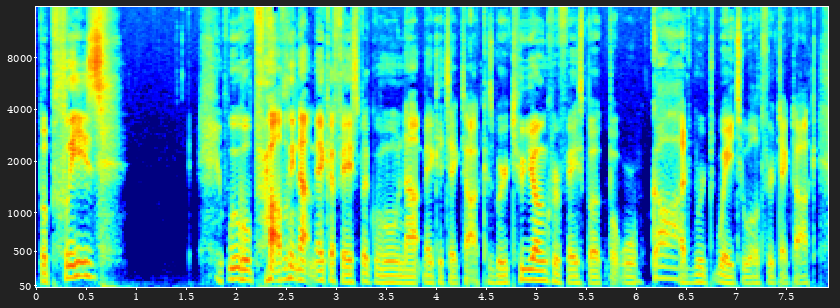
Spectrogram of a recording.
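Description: A young adult man hosting a podcast solo, chatting casually and off the cuff in a giggly, rambling, sweary way with halting false starts. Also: on the low side, big pitch swings, no room sound, studio quality. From Mexico or of Mexican family. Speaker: podcast host. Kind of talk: casual unscripted podcast monologue.

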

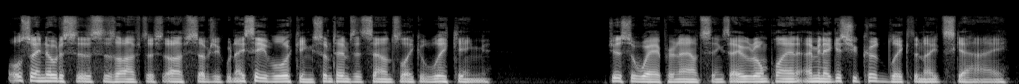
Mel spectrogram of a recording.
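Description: Man, slightly smoky and deeply creaky, narrow pitch range, soothing bedtime rambling, self-deprecating, halting. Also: fairly even intonation, no echo, clean studio sound. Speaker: podcast host.

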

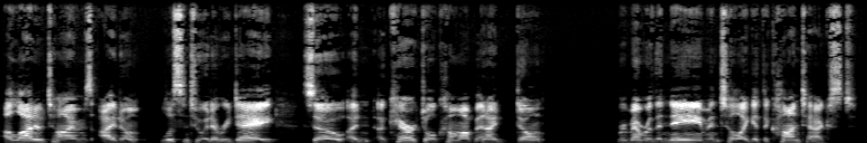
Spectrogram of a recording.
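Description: A woman's voice: on the low side, moderate pace, sharp tone. A woman speaking as an interview guest, explaining things conversationally and thinking aloud in a casual chat about books. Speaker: guest, comic book writer and novelist.

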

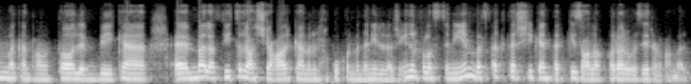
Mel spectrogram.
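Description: A young woman with a Palestinian Levantine accent giving earnest personal testimony, talking in rapid bursts with frequent hesitations and restarts. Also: lowish voice, creaky, darkish tone, muffled recording. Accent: Palestinian Levantine Arabic. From Palestinian refugee in Lebanon. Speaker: interviewee.

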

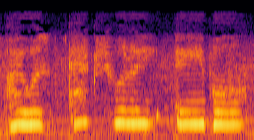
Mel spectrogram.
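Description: An actress playing a detached, otherworldly young woman in a radio drama, halting and formal as if in a trance. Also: sits high, completely flat delivery. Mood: dazed, wondering. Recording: dull old radio sound.

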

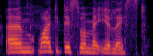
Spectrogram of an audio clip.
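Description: A woman's voice: on the high side, moderate pace, dry recording. Woman radio presenter, dry close sound. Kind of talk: casual interview.

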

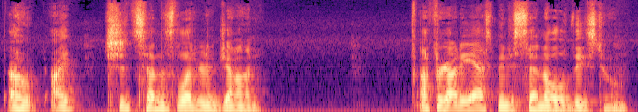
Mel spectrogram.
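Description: Audio drama role, male actor: obsessive, nervy young man, medium pitch, hesitant and sincere delivery. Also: fairly even intonation, fairly quick, creaky, natural voice. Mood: distracted, wry. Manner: hesitant, stammering, earnest. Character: anxious, awkward, obsessive young man named Nate. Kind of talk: audio drama acting, naturalistic dialogue.

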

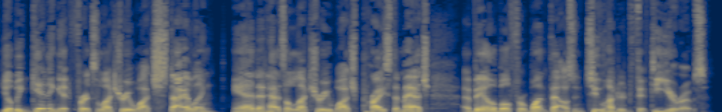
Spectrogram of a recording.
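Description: A man reading scripted tech news as a podcast host in a matter-of-fact, measured way. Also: medium pitch, expressive, a bit bright, dry recording, studio quality.

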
